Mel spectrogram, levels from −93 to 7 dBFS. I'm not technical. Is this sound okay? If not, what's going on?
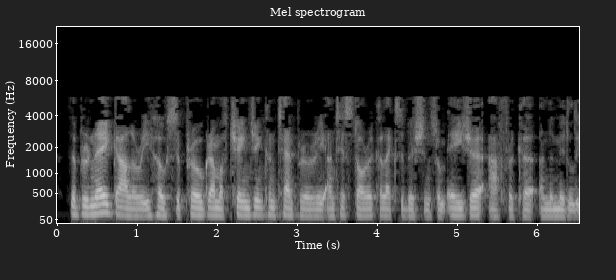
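No. The speech was likely squeezed hard by MP3 compression, which saves space by throwing away detail the encoder judges unimportant. Here it discarded everything above about 5.8 kHz and kept switching faint parts of the sound on and off. Throughout the clip, from start to finish, that leaves the speech dull and muffled, with a watery, swirling quality, metallic chirps on s sounds, and blurred starts to syllables.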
